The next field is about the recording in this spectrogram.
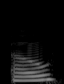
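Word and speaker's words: Ocie: It's spelled O-C-I-E. O.C., right? That's how you would say that, I assume.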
